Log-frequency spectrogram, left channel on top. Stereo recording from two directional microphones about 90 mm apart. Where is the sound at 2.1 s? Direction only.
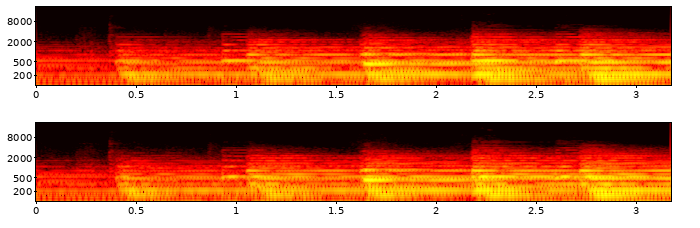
20° left (ahead or behind).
